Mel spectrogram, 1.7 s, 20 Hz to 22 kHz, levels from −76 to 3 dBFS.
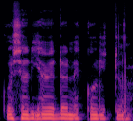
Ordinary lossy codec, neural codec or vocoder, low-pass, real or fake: none; vocoder, 44.1 kHz, 128 mel bands, Pupu-Vocoder; none; fake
